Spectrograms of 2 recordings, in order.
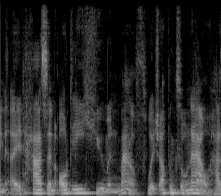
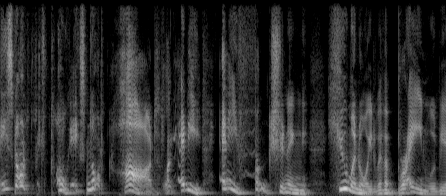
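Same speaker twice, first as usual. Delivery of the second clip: ranting; 6 semitones higher than usual. Acted. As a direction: break character to complain about their stupidity. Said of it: "ranting and raving a little bit".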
